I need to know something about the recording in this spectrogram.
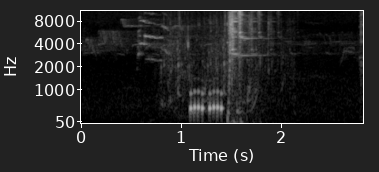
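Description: A fish bites with a sudden sharp splash.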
